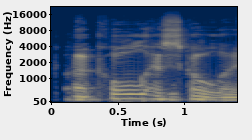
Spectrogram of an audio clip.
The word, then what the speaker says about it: Cole Escola: Cole Escola is his name. The last name is spelled E S C O L A.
